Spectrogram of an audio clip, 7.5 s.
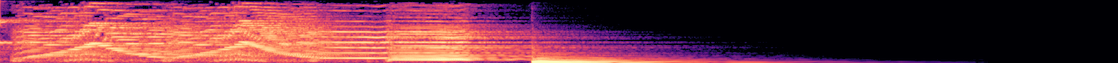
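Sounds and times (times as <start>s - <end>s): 
string swing music: 0.1s - 4.6s.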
